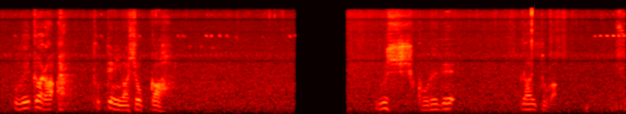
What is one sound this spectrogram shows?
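A bird calls nearby in short, warbling bursts.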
